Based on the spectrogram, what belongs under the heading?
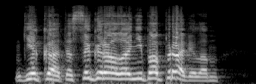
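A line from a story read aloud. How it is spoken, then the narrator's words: Angry. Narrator (Russian): зло произнес Дарк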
